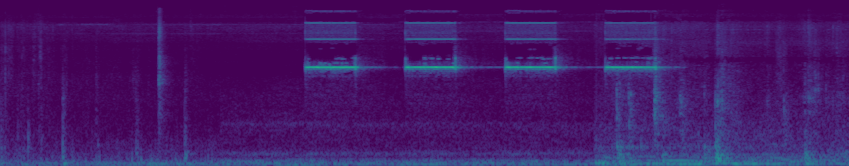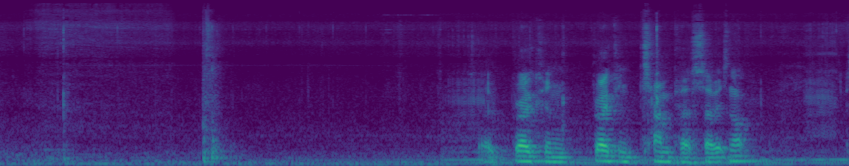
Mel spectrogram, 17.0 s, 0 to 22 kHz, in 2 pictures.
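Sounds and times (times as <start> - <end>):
smoke alarm high-pitched beeps: 3.0 - 6.8.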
